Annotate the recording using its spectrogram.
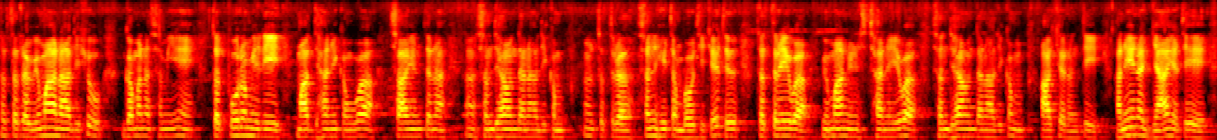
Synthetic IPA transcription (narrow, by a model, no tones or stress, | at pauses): ɐt̪ɐt̪ɾɐʋimaːnaːd̪iʃu | ɡɐmɐnɐsɐmɐjeːt̪ɐt̪̚puːɾʋɐmjɐlimaːd̪ʱjaːnikɐmʋaːsaːjɐnt̪ɐnɐ | sɐnd̪ʱjaːʋɐnd̪ɐnaːd̪ʱikɐmt̪ɐt̪ɾɐsɐnɦiːt̪ɐmbʱɐʋɐt̪it͡ʃeːt̪t̪ɐt̪ɾeːʋɐʋimaːnɐnist̪ʰaːnɐjʋɐsɐnd̪ʱjaːʋɐnd̪ɐnaːd̪ikɐmaːt͡ʃɐɾɐnt̪iɐneːnɐɡɲaːjɐt̪eː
